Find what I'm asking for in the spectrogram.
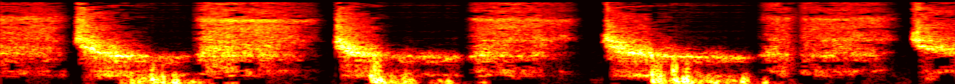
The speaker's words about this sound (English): I'll have them breathe something like this and they can breathe through their nose or through their mouth, whatever's comfortable for them.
